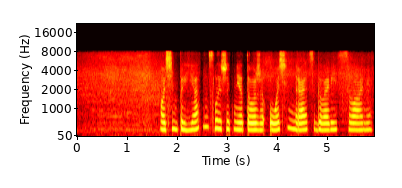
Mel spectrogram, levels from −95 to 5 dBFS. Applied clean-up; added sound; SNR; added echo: neural mask model RNNoise.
